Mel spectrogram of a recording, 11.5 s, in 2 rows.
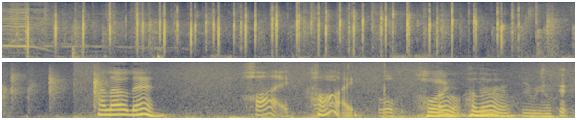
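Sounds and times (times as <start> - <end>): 
small group clapping for a guest: 0.0 - 6.9
speech: 6.7 - 7.5, 8.2 - 11.4.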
